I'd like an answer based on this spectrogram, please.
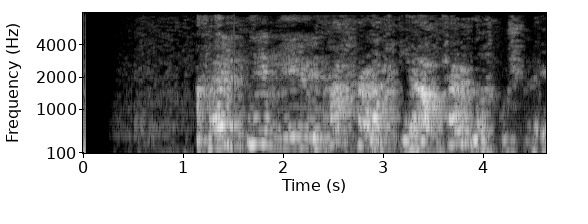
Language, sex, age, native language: Icelandic, female, 70-79, Icelandic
